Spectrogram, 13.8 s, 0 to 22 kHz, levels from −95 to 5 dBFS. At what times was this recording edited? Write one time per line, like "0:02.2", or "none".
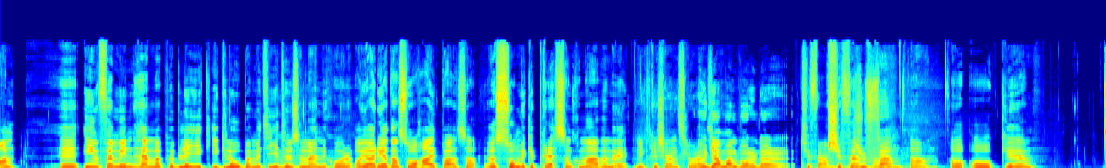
0:06.0
0:09.9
